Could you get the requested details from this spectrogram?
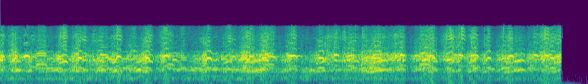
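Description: A big flock of Canada Geese honking together: a dense, unbroken chorus of loud nasal honks overlapping for about eight seconds.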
